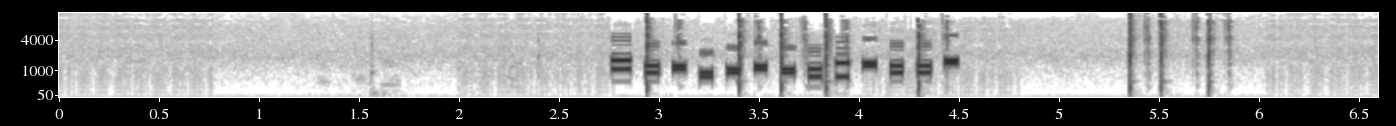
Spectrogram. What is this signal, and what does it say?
Multi-frequency trunk signalling (R1, as on North American trunks), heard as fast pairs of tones, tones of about 70 ms. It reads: KP 56136327055 ST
